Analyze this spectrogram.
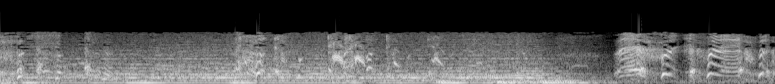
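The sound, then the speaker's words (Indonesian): Several harsh coughing bursts break out over a steady low background hum, with a rougher cluster of coughs near the end, at nearly midnight. “Tiba-tiba aku dikagetkan oleh suara batuknya Intan.”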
